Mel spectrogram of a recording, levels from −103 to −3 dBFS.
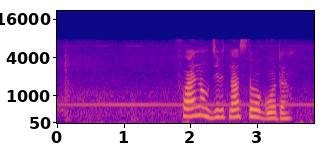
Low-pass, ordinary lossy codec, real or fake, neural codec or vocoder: none; none; real; none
